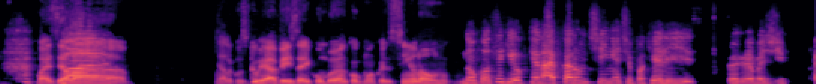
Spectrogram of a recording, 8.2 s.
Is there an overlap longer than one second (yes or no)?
no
